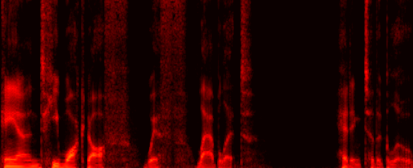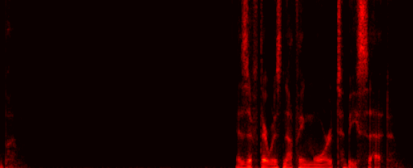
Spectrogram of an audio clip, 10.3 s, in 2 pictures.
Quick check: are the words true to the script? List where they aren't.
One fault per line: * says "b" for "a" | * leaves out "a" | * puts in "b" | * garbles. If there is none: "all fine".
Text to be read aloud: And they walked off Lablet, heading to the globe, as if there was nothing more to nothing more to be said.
* says "he" for "they"
* puts in "with"
* leaves out "nothing more to"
